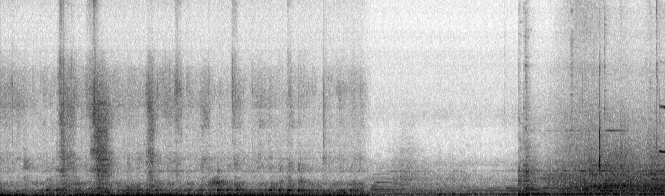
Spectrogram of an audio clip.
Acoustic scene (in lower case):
elevator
